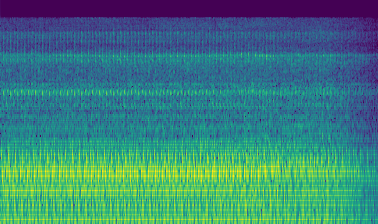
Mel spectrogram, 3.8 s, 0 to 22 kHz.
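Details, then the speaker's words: Mantus scuba diving compressor running with pressure rising past 800 toward 1000 psi, when air begins flowing to the cylinder: steady quick pounding, about four strokes a second, with a high hiss; running normally. "so the compressor is on the pressure here is below 800 psi so no air is coming out into the cylinder once the pressure reaches a thousand which is about now now i can feel that the air is coming out"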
